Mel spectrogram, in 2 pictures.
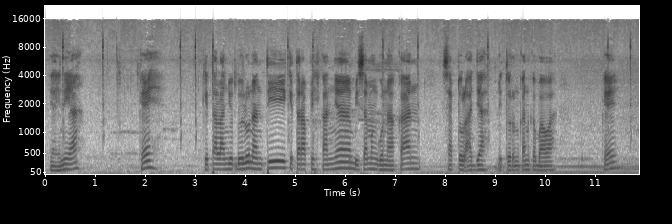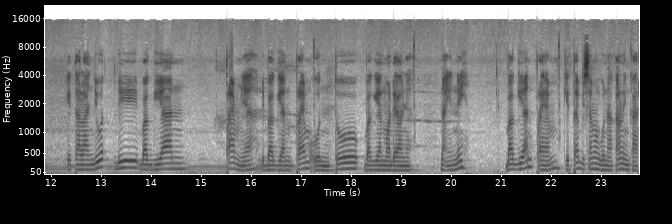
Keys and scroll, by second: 3.7 c.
